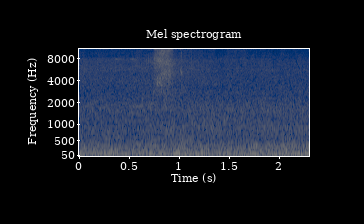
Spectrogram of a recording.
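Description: Steady low outdoor rumble, with one short sharp hiss a little under a second in.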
